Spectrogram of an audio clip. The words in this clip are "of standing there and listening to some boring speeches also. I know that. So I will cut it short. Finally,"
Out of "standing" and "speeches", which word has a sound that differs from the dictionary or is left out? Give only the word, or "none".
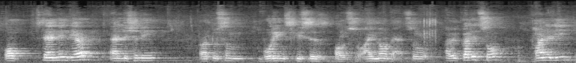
speeches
